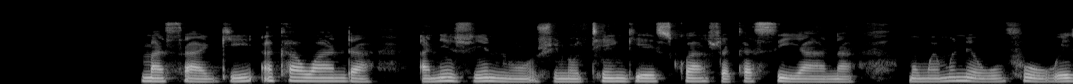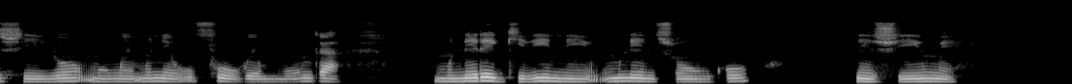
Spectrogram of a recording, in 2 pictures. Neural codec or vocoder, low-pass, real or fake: none; 7.2 kHz; real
